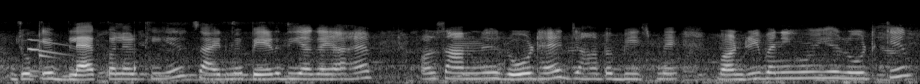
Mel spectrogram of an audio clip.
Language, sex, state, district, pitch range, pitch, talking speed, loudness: Hindi, female, Goa, North and South Goa, 245-275 Hz, 255 Hz, 170 wpm, -21 LUFS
